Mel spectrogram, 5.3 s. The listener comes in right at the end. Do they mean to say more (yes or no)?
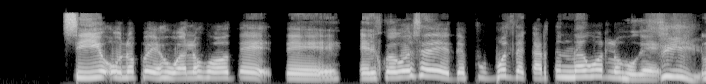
yes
